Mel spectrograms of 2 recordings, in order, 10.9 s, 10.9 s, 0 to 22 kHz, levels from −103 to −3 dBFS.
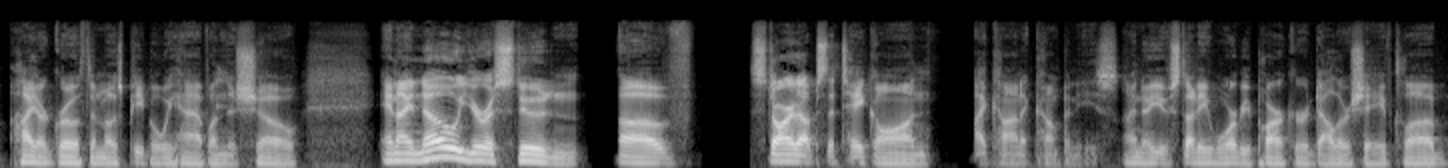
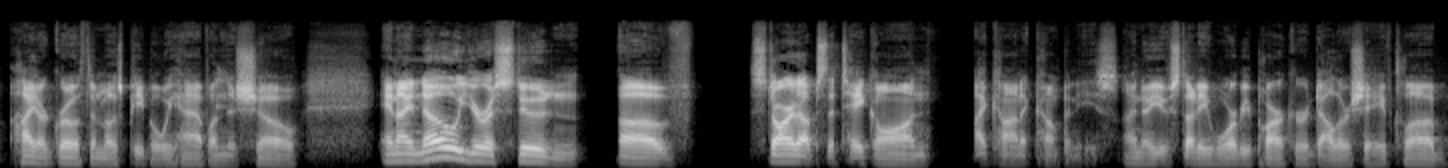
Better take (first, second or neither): first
